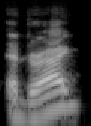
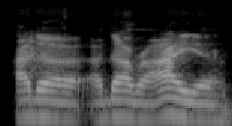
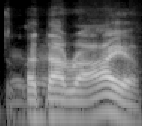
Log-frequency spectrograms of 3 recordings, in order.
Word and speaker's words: Edrei: How you say that? Edrei? Adaraiah. Adariah. That's how it's said in Hebrew.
